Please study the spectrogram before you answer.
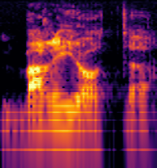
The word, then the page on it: bariota: barioto; Provençal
